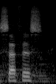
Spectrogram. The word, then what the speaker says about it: Cephas: All right, is that Cephas? Mike, how do you say that? Is it Cephas? Yeah, it's Peter.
